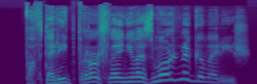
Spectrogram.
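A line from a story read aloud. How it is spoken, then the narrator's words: Skeptical exclamation. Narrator (Russian): воскликнул скептически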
